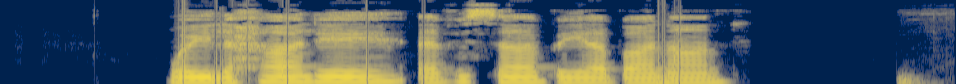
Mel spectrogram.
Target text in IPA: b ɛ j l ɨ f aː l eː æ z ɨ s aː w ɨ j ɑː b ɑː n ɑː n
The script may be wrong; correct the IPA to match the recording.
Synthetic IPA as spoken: w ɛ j l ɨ ħ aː l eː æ v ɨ s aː b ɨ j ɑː b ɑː n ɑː n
